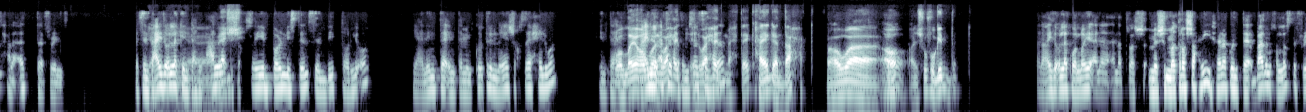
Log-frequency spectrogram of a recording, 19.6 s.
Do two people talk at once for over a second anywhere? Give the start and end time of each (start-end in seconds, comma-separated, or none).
2.2-3.7, 9.2-10.9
